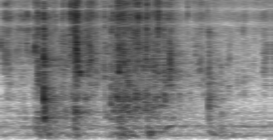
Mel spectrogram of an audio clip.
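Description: Three cups of water poured into a cooking pot while rinsing out a can for red lentil dahl give an uneven, quiet sloshing pour with small splashes over two seconds.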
